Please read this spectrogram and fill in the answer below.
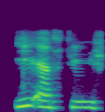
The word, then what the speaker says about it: est: EST, short EST, est means he, she, or it is. Long EST, pronounced aced, means he, she, or it eats.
